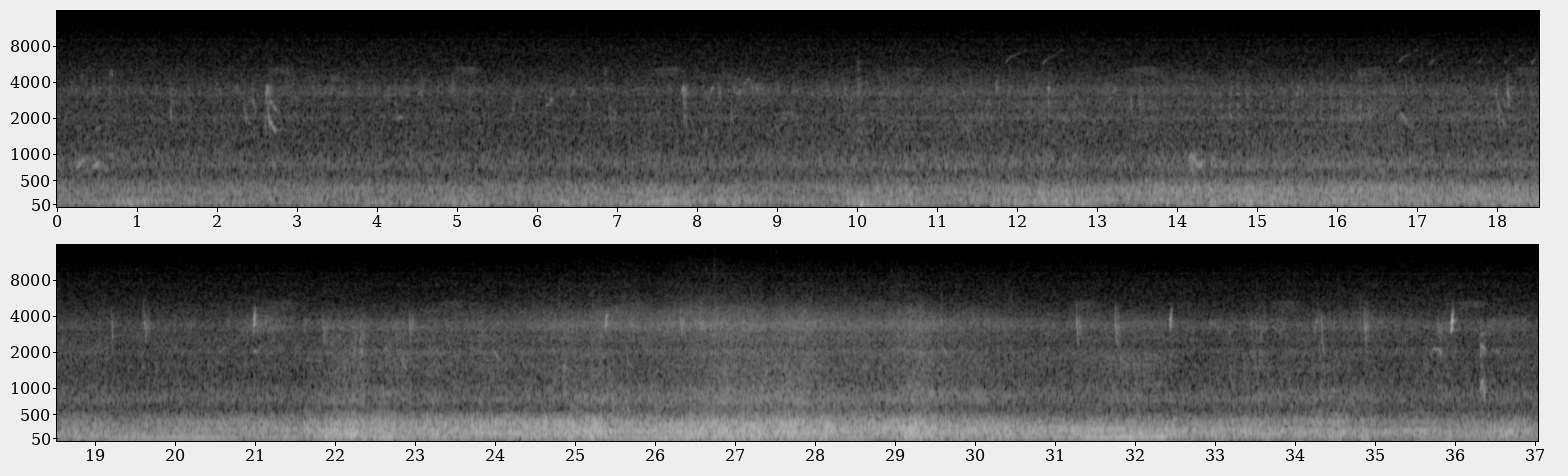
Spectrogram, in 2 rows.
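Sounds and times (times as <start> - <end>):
low steady rumble: 0.0 - 37.0
faint bird chirps: 35.7 - 36.6.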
